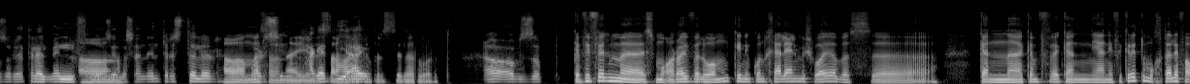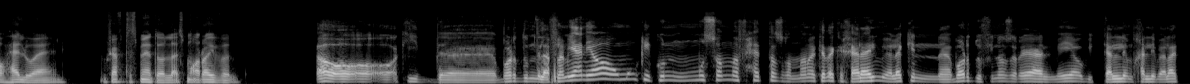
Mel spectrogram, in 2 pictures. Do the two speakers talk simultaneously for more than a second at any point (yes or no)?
yes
